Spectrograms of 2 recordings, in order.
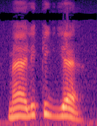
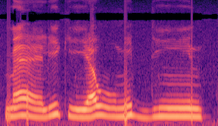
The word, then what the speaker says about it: مالك: أيضا أحترز لفظ مالك من سكون الكاف في بعض التارين لكتاب الله يقولون مالك يوم الدين. – نعم. – أو يشدد الياء بعد الدال مالكية.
